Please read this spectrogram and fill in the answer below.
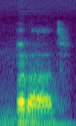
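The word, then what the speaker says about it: Marad: It's spelled M-A-R-A-D is his last name. Murad.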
